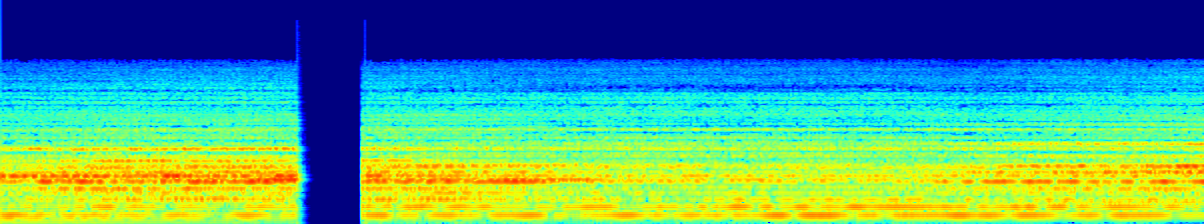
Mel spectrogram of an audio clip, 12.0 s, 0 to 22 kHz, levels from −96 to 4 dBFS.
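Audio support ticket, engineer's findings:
Long network dropout, 2.95 to 3.61 s. Sound decays into fading buzz, then half a second of silence. About 0.64 s lost. Likely packet loss on the Opus call path.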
